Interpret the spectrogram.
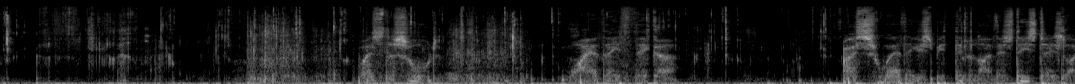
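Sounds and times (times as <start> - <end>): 
crunching and chewing thicker-cut fries: 0.0 - 5.8, 6.5 - 8.5
speech: 3.7 - 4.7, 5.7 - 6.8, 8.6 - 10.7.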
